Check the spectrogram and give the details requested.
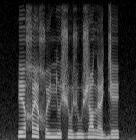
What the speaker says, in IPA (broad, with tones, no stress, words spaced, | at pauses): e˦χe˦˨χy˨ɲɯ˨ ʃo˨ʒu˨ ʒɑ˦læ˨ɟe˦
